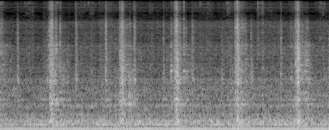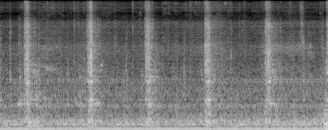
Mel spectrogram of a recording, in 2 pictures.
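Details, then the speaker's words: Steady drain snake motor hum with sharp slaps about every half second as the cable slaps in a clogged kitchen drain pipe; suspected, not confirmed. Check the coils aren't wrapping, stop feeding cable, and give three or four turns. "hear that really hard slap, always check your coils to make sure they're not wrapping. And also, if you keep giving it like a second in between like when it's starting to slap like that, just let the um don't shove no more cable in."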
